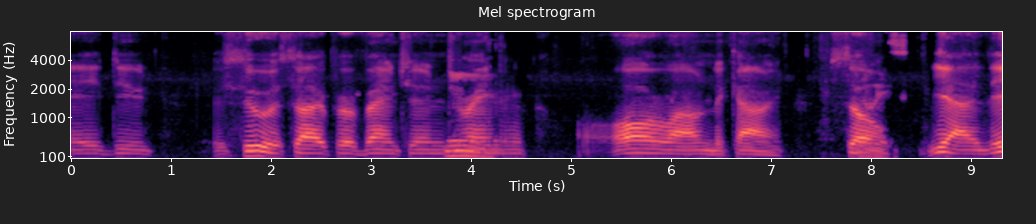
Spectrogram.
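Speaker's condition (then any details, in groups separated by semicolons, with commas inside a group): ALS; one leg affected, leg brace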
